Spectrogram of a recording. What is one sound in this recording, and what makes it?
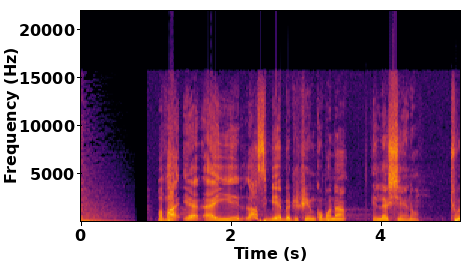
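A man speaks with animation into a microphone, heard through a loudspeaker.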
